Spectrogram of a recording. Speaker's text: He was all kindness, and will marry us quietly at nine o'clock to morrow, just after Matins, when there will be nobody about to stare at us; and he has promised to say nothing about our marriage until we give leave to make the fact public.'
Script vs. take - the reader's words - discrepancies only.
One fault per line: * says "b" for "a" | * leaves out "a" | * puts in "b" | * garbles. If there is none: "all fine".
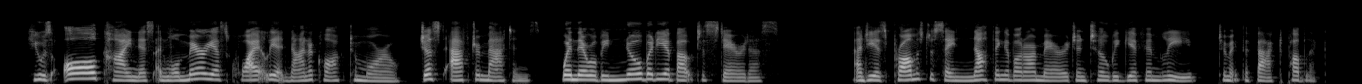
* puts in "him"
